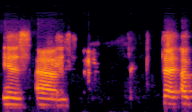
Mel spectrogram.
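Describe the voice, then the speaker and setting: A woman's voice: mid-range voice, steady tone, drawn-out words, a bit bright, muffled recording. A woman hosting an interview over a video call, enthusiastic and encouraging. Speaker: host.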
